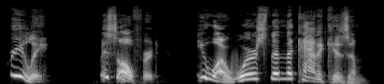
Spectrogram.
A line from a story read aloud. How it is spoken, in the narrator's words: with a perplexed laugh and replied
